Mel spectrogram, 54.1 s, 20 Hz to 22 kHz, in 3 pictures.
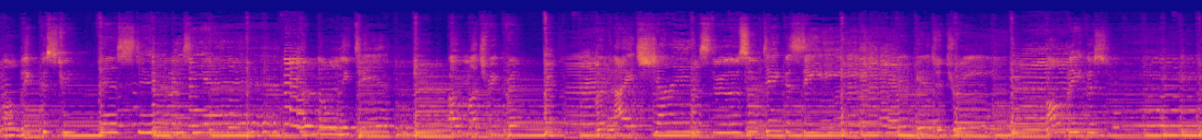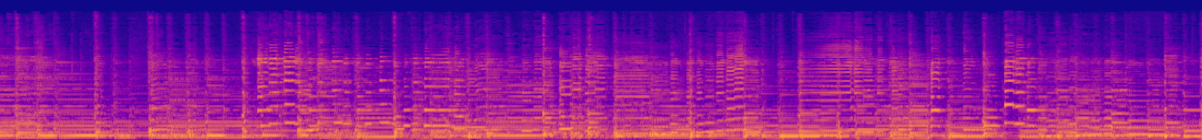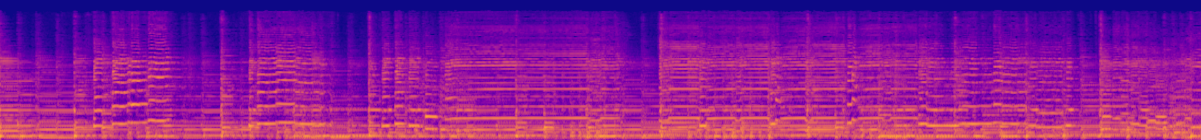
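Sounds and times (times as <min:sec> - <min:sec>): saxophone solo: 0:00.0 - 0:54.0
strummed acoustic guitar: 0:00.0 - 0:54.0.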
